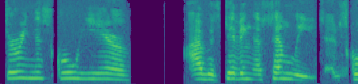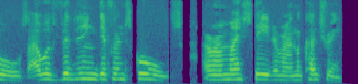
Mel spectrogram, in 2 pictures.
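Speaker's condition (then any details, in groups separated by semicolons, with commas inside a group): Cerebral palsy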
